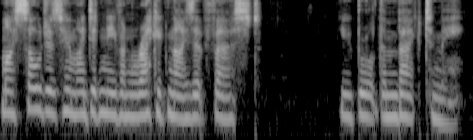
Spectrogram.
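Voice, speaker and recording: An actress playing a weary, dutiful military officer in a video game, blunt and bitter but restrained. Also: female voice, medium pitch, fairly even intonation, moderate pace, a little mellow, close to an everyday voice.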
